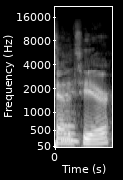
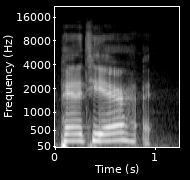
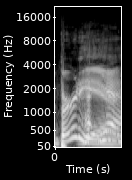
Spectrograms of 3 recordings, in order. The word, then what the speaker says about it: Panettiere: Sorry, but Hayden, how do I say her last Panettiere. – Name? Panettiere. – See, that's why I was saying Bertier.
